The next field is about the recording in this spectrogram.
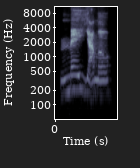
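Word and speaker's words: Me llamo: say my name is we say may yamo can you try that exactly so if you wanted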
